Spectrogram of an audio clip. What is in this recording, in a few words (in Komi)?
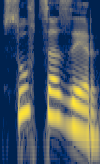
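сувтса зэр, Komi, female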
